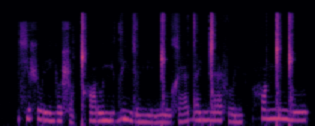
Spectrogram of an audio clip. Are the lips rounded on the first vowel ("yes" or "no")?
yes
